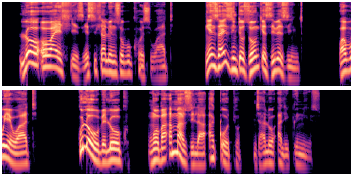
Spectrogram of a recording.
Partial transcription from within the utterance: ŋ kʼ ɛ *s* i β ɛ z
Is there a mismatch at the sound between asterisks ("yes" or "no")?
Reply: yes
